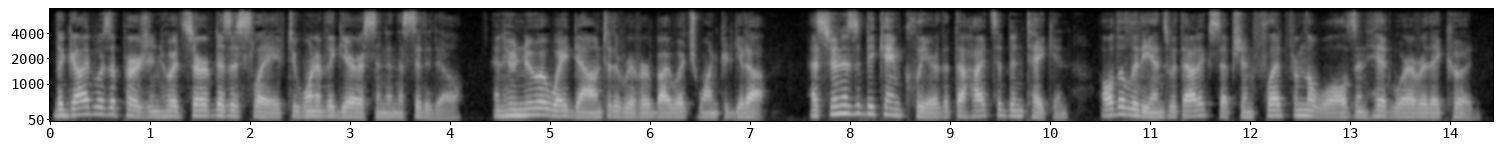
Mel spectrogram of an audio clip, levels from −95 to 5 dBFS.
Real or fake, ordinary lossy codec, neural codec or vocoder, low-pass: real; Opus, 64 kbps; none; 7.2 kHz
